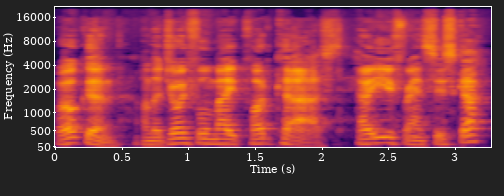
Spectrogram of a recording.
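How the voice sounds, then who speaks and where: A man's voice: mid-range voice, expressive, normal speed, music in the background. A man hosting a podcast interview, enthusiastic and rambling, often restarting his sentences. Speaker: podcast host. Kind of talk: podcast interview, scripted intro.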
